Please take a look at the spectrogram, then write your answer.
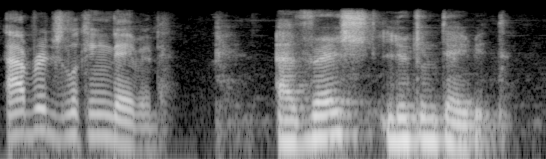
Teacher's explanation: Okay, now this is going to be average instead of average. Okay, so we're not going to pronounce that E. So it's average.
